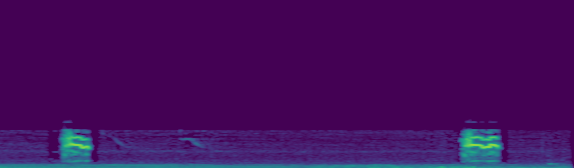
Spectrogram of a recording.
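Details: Bluebird nestlings waiting in the nest for their parents to call them out: two short, harsh raspy bursts about three seconds apart over a low steady hum.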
